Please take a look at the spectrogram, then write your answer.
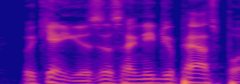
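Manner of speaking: ordinary delivery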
